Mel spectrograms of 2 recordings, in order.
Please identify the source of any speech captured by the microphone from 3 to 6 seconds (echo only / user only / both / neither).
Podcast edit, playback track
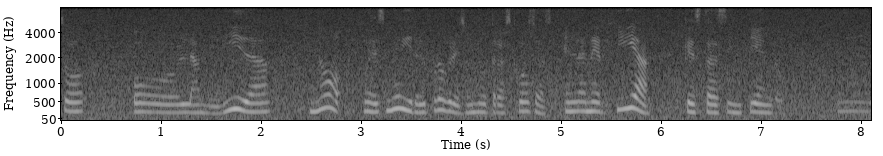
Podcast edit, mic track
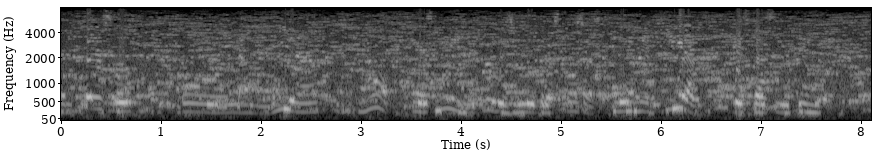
echo only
